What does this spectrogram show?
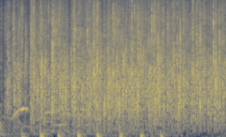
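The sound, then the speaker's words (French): An audience at an evening concert claps steadily and enthusiastically for the musicians, a dense wash of hand claps with no break, while rhythmic low thumps pulse underneath. “Donc je tiens à vous remercier chaleureusement et je pense qu'on peut tous les applaudir.”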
